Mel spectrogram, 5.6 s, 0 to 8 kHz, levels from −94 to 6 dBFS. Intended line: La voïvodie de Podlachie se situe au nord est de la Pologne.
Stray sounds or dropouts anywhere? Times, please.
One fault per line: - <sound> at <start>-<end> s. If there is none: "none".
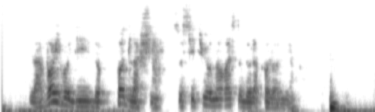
none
